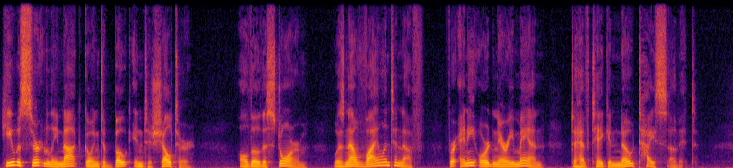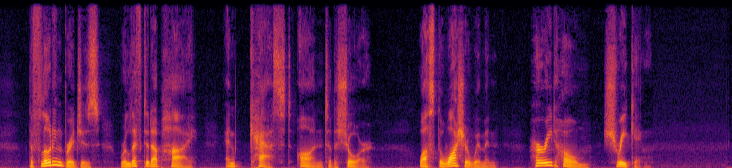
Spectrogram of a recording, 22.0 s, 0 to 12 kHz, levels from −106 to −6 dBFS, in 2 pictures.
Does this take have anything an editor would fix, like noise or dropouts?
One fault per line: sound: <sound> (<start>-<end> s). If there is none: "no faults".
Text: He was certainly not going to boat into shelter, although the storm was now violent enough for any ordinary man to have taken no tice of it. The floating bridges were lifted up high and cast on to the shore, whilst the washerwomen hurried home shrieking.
no faults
